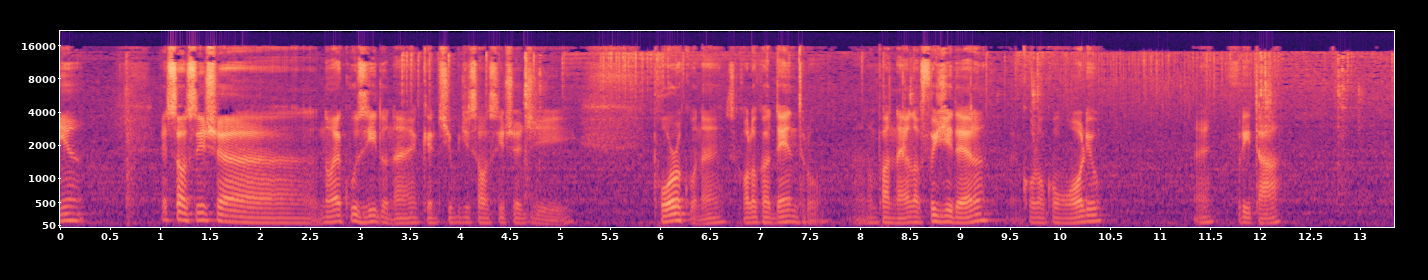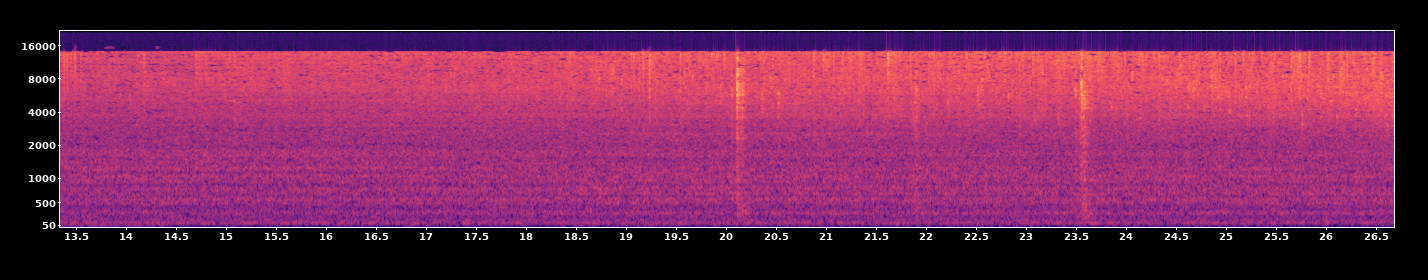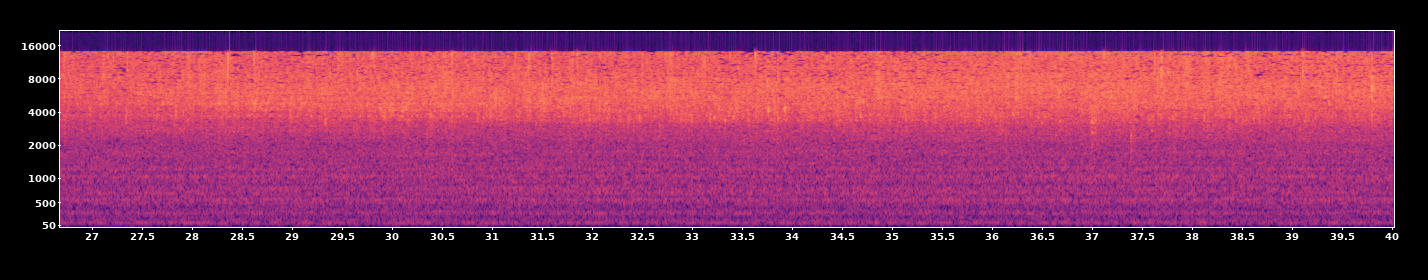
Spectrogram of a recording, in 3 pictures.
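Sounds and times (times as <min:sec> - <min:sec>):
sausage sizzling in oil: 0:08.2 - 0:40.0.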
